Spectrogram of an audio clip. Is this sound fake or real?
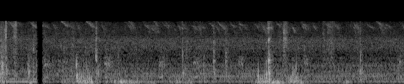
real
